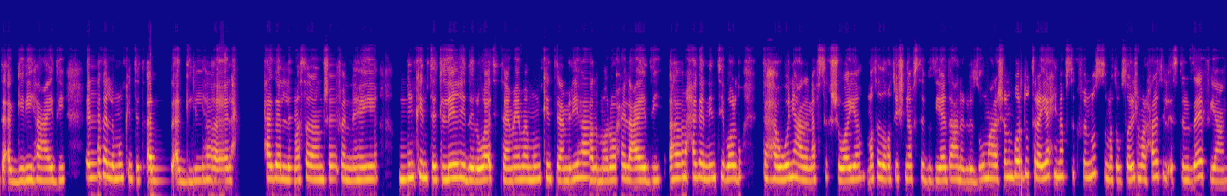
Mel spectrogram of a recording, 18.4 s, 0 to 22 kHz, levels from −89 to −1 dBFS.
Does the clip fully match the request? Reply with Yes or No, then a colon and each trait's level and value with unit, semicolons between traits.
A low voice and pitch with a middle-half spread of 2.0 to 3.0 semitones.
No: high, 245 Hz; narrow, 2.4 semitones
